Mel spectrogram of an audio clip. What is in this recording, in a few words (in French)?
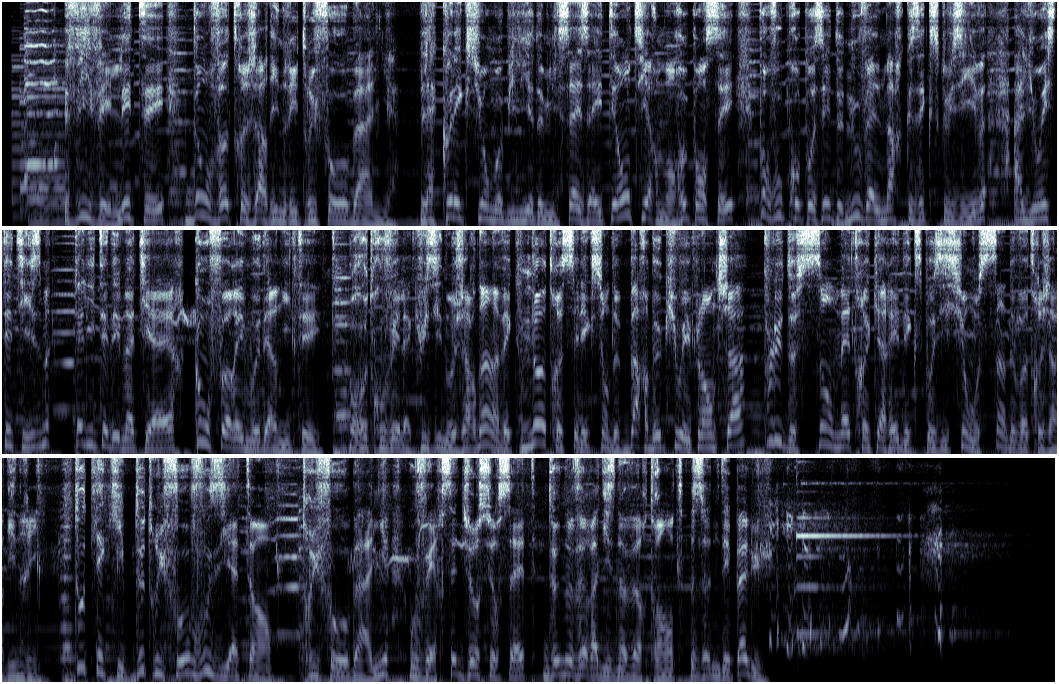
VOIX OFF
